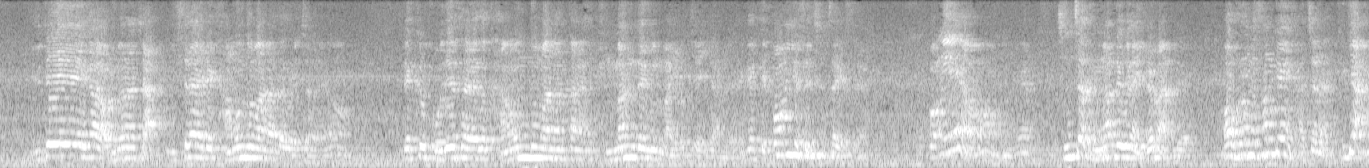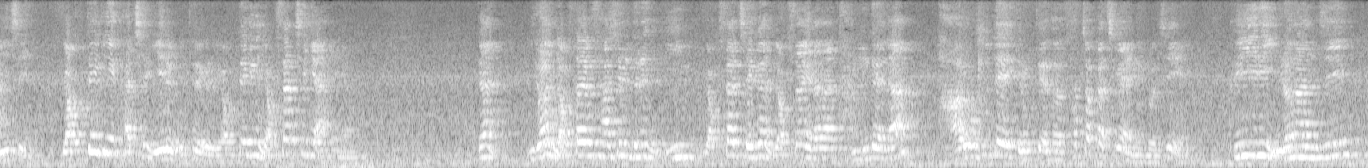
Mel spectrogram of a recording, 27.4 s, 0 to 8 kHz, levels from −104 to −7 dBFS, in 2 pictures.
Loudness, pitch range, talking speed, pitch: -7 LUFS, 175-225 Hz, 390 characters per minute, 195 Hz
